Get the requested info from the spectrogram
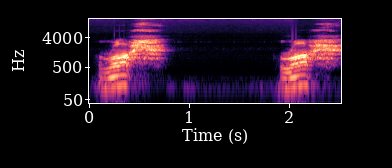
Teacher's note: Now we read ra with fatha, and which we connect with the ha. Here will be ra in heavy sound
